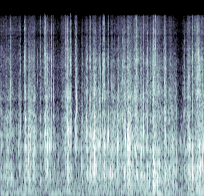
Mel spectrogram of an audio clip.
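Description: Hands rummaging in a cardboard box, a dense run of small, irregular clicks and rustles as the items and packaging inside are moved about.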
